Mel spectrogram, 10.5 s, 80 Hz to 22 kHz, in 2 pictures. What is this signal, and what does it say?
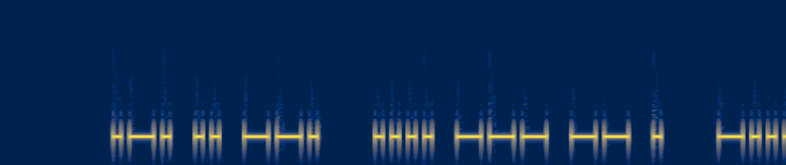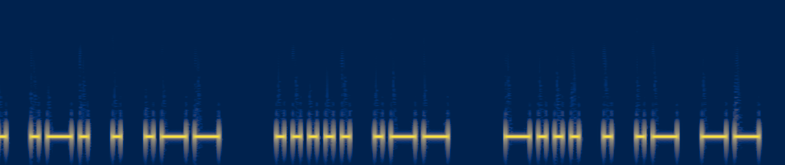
Morse code, heard as a keyed tone, about 22 wpm, 700 Hz. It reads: RIG HOME BREW 5W BEAM
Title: Practice QSO - Exchange 2 - Info - 22wpm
